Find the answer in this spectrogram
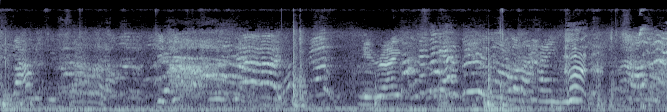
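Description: Many children shouting and squealing at play, their high voices overlapping. There are a couple of sharp knocks a few seconds in.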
